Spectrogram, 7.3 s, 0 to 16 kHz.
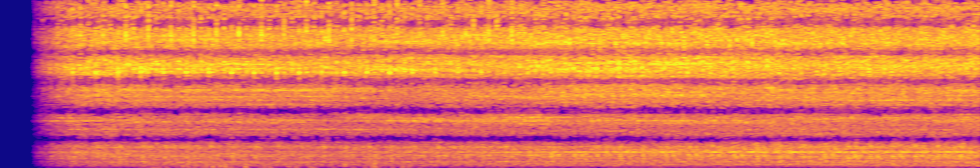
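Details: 2005 BMW 325i E46 M54 petrol engine idling with a faint, fairly regular light tick about three a second under steady hiss; owner recently noticed tapping/knocking, cause unknown.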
